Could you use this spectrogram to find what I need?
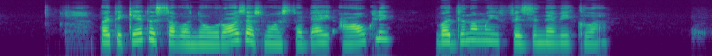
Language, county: Lithuanian, Kaunas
